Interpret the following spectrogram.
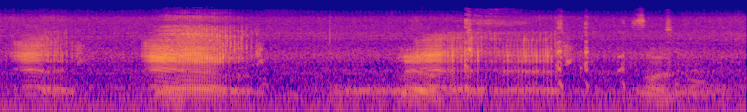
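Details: An elk in Yellowstone National Park bugles twice in autumn, a high, strained, whistling cry over a lower grunting rumble.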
